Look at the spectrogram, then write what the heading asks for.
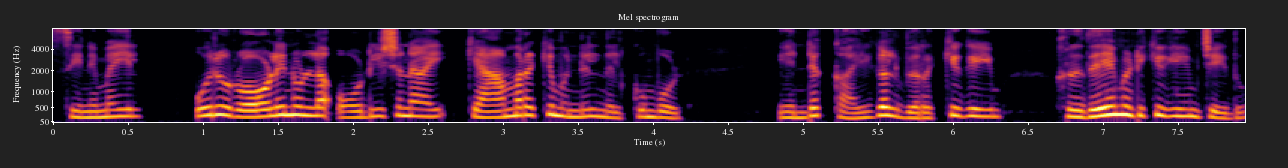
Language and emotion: Malayalam, fearful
